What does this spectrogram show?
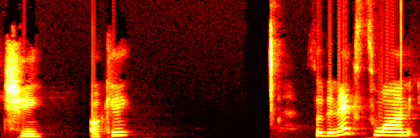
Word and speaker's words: Chi: So it's just chi the ch and is pronounced chi. So chi is on ch. So you see the on and the chuku is there which means God's gift and is my name. Yeah. So we do pronounce it chi.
